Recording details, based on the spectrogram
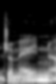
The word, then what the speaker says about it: Germane: Die Germane. Heißt das so? Wird es ausgesprochen? – Genau, ne? Germane, also die jetzt eigentlich, ne?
